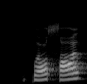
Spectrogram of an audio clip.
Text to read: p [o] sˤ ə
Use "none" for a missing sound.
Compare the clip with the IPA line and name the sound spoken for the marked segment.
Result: o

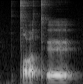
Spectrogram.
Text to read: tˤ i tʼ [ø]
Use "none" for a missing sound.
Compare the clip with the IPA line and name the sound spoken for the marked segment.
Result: ø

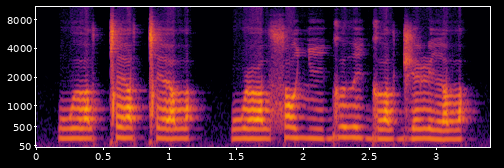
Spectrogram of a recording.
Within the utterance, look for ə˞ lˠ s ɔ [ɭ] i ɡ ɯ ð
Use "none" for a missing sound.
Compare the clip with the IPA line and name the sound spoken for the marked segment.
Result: ʎ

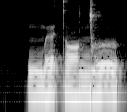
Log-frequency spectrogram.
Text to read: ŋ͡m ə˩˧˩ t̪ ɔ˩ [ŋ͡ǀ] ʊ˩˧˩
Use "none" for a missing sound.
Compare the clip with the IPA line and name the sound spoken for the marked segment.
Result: ŋ͡ǀ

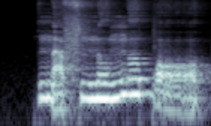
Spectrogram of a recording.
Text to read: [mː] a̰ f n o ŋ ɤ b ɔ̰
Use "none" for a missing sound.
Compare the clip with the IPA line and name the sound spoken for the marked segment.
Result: n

